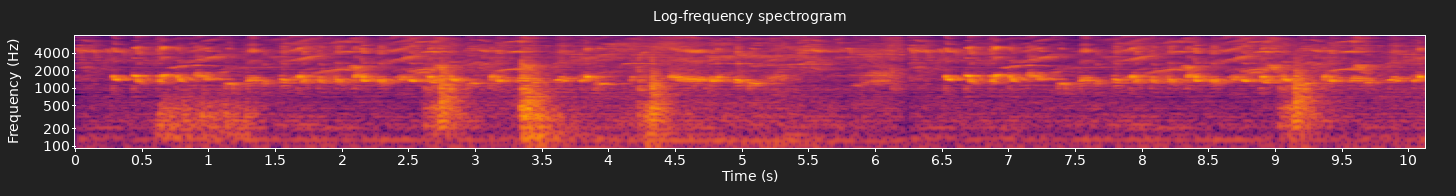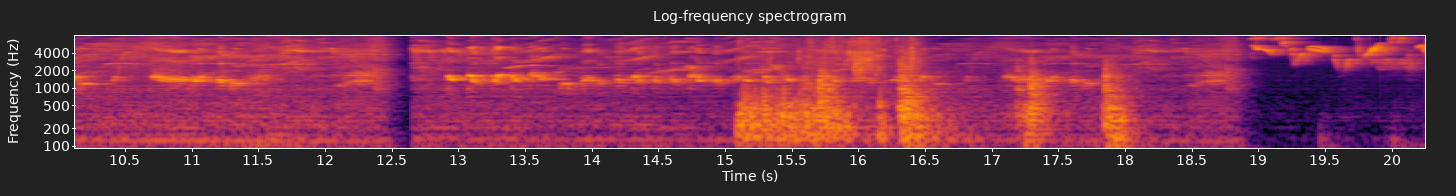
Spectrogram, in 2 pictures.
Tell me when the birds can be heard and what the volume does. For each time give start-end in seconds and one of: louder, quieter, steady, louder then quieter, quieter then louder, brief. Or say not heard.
0.0-20.2 quieter.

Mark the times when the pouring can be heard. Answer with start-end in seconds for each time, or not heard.
0.6-1.4, 15.1-16.5.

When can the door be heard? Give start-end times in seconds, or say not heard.
2.6-4.6, 9.0-9.4, 15.6-18.1.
